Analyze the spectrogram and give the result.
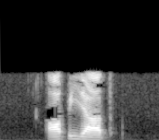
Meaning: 1. wicked, iniquitous 2. unfit, untalented, useless, lousy
- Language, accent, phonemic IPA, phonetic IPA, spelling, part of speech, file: Armenian, Eastern Armenian, /ɑpiˈɾɑt/, [ɑpiɾɑ́t], ապիրատ, adjective, Hy-ապիրատ.ogg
